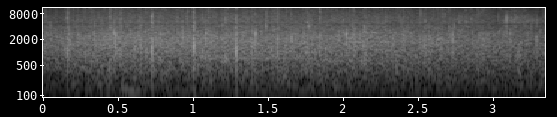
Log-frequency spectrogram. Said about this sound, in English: Two women in the crowd smile broadly as they clap.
